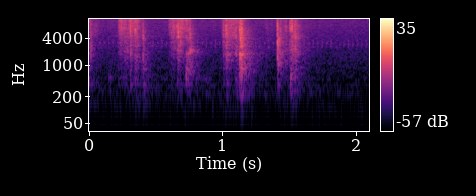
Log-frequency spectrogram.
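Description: A deck of Moon Oracle cards shuffled in four short, crisp riffles spaced about half a second apart, close and fairly soft, with no one speaking.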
